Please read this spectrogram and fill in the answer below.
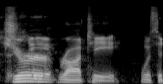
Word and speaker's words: Jurati: Which is It's pronounced the same. Jurati with a J.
